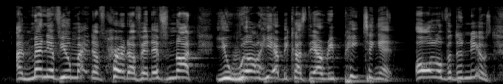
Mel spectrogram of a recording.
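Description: The background is quiet as a woman talks. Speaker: preacher. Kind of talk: sermon. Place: church. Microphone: handheld.

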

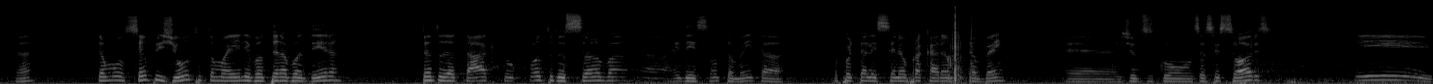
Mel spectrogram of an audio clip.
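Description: Pausing long and often, a man speaks in a fairly high pitch with ordinary pitch variation over light background noise. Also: fairly slow pace. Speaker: percussionist; interview guest. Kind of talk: casual interview. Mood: relaxed, friendly chat. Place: studio. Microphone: handheld.

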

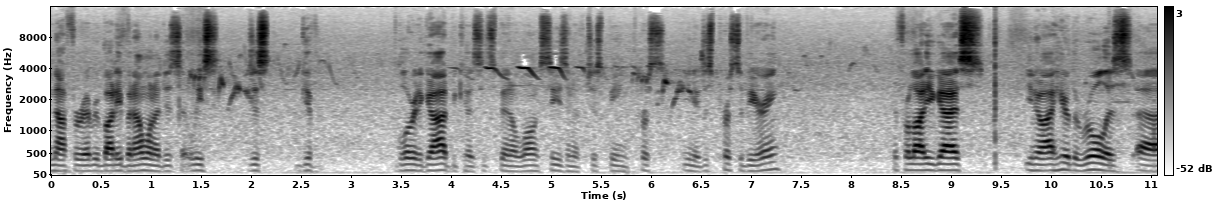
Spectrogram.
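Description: Speaking very fast in a monotone, flat delivery, a man sounds dry with no echo against noticeable background noise. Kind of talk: casual vlog chat. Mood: humble, reflective. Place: open country.

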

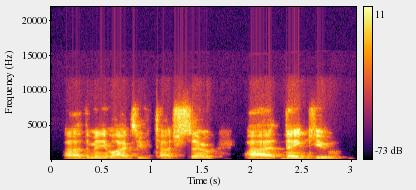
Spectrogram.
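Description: Moderately paced, a man's ordinary speaking voice shows ordinary pitch variation. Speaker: nonprofit policy manager. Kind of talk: webinar presentation.

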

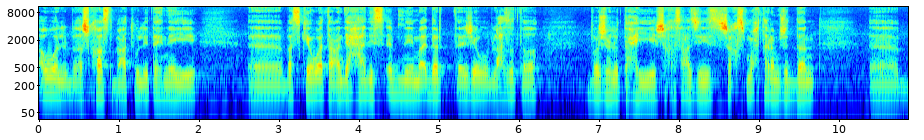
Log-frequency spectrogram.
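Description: At a moderate pace, a man with a Lebanese accent speaks with medium pitch and fairly even intonation. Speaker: football club president. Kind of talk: interview.

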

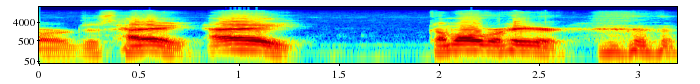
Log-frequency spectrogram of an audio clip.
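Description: A man with a Southern US accent, ordinary pitch variation, and a quiet background. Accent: Southern American. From South Carolina, USA. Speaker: vlogger doing accent test. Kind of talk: accent test word list and questions. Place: home room. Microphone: webcam.

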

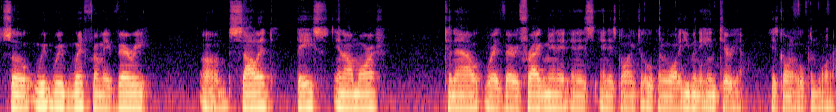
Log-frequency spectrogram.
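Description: A man's somewhat breathy voice has a dark, mellow tone and fairly even intonation. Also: moderate pace. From South Louisiana. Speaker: wildlife sanctuary caretaker. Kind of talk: interview answer.

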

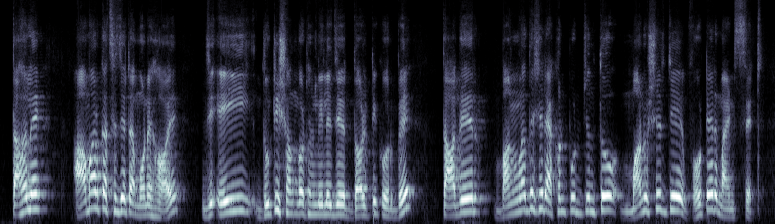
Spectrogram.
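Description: A high-pitched male voice with lively intonation. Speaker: journalist and writer. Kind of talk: political analysis discussion. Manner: candid, outspoken.

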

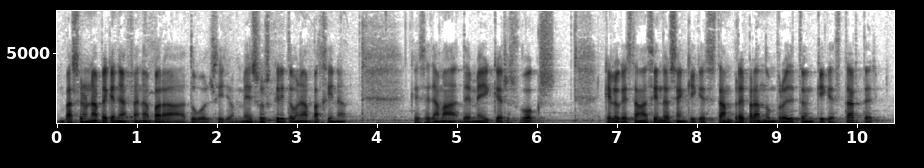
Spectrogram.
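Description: Against light background noise, a man with a plain, everyday voice speaks at a fairly quick pace, his fairly low pitch showing ordinary variation. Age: 30s. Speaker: podcast host. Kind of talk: live podcast conversation. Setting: live event with audience. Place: hall.

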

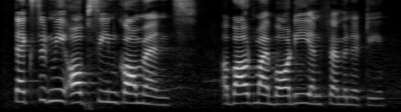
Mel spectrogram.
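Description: A woman speaks in a high pitch with ordinary pitch variation. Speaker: spoken word poet. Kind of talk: spoken word poetry, a performed poem with a pointed, defiant, accusatory delivery. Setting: stage with audience at an open mic in a pub. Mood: earnest, defiant. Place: bar. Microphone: handheld.

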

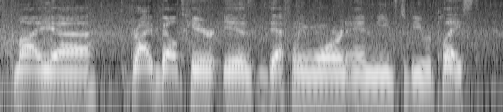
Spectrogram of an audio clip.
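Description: A man talks with ordinary pitch variation while noticeable background noise can be heard. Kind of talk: tutorial. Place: open country.

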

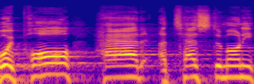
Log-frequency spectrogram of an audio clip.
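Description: In a quiet background, a man with an American accent speaks at a high pitch. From US. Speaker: pastor. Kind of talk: sermon. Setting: church. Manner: emphatic, repeating points for stress, preacher in full flow. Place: church.

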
